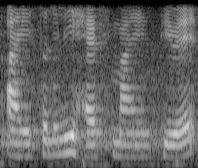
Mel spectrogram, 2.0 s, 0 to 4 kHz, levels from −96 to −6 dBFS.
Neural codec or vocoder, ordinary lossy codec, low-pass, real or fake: none; none; 3.6 kHz; real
